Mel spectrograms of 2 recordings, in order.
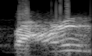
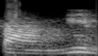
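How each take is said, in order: First: The word has a glottal catch before 'in'. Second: The word has a nasal 'ng' before 'in'. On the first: This is the standard recitation. "kan ta'in" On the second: An old teacher recited it this way. "tapi tangin"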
